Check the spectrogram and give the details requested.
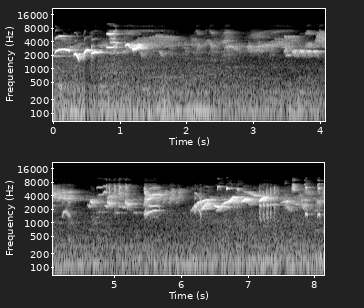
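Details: Horsfield's bush lark opening with loud twittering bursts, followed by softer rapid chatter and renewed whistled, warbling phrases.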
